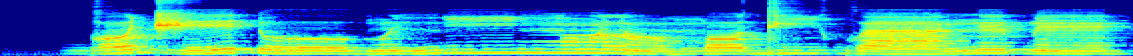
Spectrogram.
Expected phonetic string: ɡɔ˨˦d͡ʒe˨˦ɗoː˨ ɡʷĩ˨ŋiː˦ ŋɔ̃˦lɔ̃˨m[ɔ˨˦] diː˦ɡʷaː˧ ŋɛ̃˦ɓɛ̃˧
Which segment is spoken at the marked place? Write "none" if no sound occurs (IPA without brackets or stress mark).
ɔ˧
